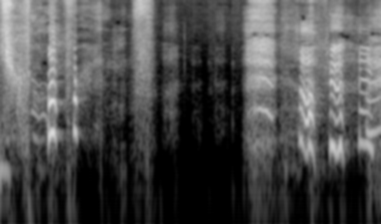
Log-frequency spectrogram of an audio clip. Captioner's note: laughs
